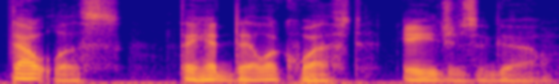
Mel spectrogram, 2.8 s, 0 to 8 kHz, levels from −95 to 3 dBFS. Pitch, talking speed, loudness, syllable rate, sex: 85 Hz, 130 wpm, -22 LUFS, 5.4 syllables/s, male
